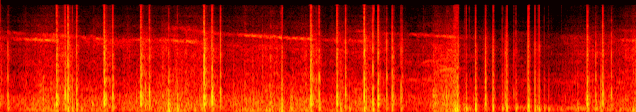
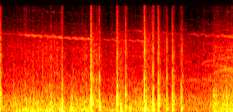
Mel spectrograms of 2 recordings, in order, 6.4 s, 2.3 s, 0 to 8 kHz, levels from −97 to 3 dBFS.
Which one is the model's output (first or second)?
first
